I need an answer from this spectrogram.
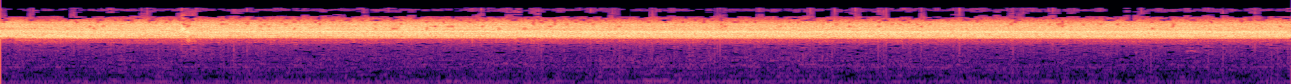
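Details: Cicada, a true bug of Kanha National Park heard in the summer months, producing a constant piercing buzz at one even pitch, with a soft low hum in the background for the first few seconds.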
